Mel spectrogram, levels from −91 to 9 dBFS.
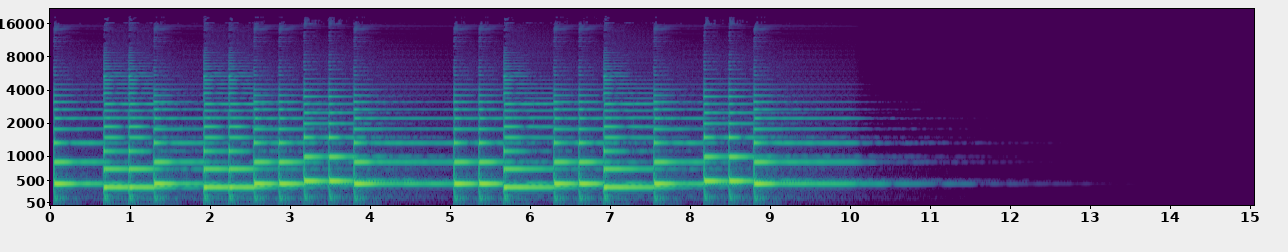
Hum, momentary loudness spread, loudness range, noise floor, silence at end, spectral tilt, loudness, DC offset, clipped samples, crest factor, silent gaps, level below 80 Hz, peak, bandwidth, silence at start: none; 14 LU; 8 LU; under -90 dBFS; 4.65 s; -5 dB/octave; -14 LUFS; under 0.1%; under 0.1%; 16 dB; none; -58 dBFS; 0 dBFS; 15 kHz; 0.05 s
